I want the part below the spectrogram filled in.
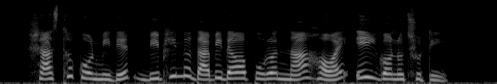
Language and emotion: Bengali, neutral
